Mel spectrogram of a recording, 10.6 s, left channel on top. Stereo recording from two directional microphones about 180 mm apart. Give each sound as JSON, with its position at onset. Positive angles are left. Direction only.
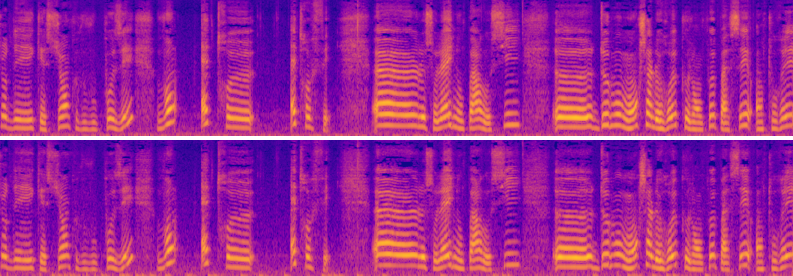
{"t": 0.0, "sound": "speech", "side_deg": 40}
